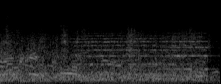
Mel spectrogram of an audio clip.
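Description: Several people talking at once in a passing crowd, with a steady held musical chord coming in under the voices less than a second in.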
